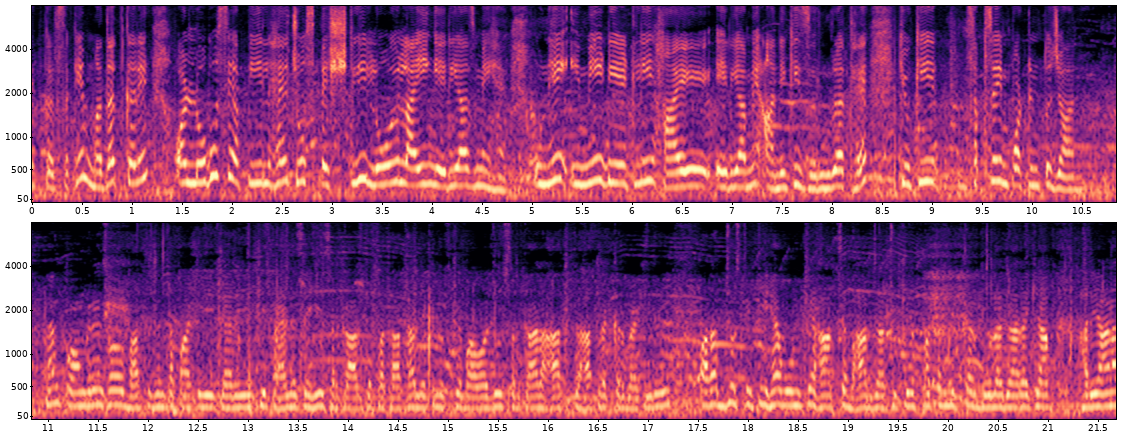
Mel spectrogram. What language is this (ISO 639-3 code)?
hin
